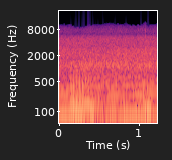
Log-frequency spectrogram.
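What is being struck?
Nothing is struck.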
